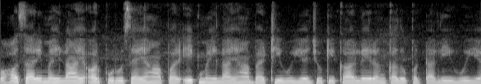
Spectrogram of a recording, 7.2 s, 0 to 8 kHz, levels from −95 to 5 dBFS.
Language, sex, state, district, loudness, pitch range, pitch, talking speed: Hindi, female, Chhattisgarh, Bastar, -16 LUFS, 180-190 Hz, 185 Hz, 190 wpm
